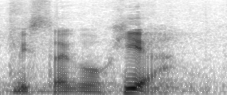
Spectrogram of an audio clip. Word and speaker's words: mistagogía: Me parece que tiene acento en la última I, mistagogía.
